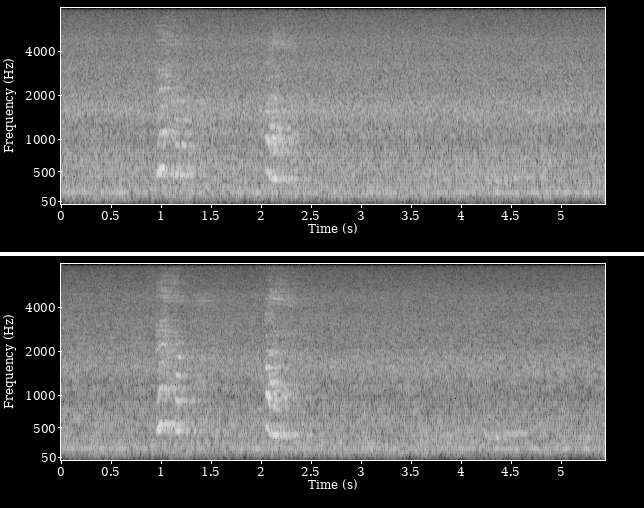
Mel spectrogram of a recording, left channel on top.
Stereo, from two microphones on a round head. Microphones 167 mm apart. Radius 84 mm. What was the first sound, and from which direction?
A gasp, 35° right (ahead or behind).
